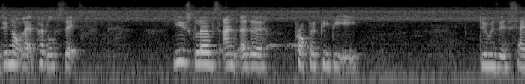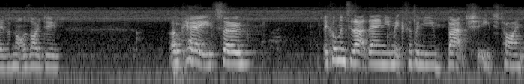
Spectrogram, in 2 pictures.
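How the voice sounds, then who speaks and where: Over noticeable background noise, a woman with a fairly high pitch speaks at a fairly slow pace, leaving long, frequent pauses. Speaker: furniture flipper. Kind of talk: tutorial. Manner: casual, chatty.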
